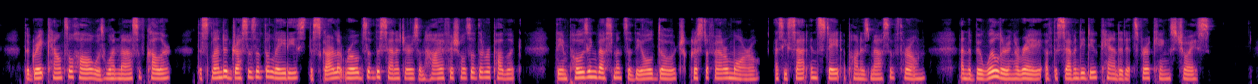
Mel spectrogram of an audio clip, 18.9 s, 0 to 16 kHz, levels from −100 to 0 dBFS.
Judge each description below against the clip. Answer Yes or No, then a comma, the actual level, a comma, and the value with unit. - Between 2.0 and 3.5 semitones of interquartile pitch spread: Yes, narrow, 2.4 semitones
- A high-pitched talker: No, medium, 180 Hz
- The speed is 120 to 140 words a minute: No, average, 185 wpm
